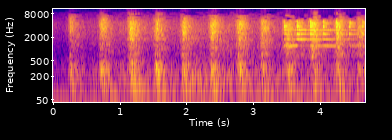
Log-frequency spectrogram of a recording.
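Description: Steam train at a station, chuffing in a steady, rhythmic series of loud hissing exhaust beats at about two per second, continuous throughout, with no voices.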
